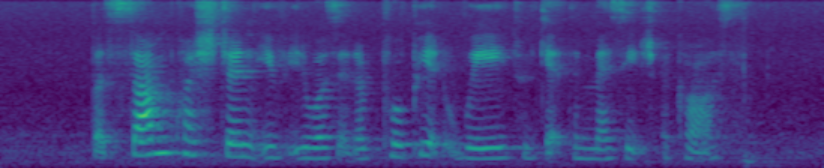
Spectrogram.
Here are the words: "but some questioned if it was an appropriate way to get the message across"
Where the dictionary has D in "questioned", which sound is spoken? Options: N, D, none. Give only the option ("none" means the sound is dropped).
none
